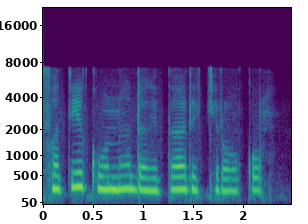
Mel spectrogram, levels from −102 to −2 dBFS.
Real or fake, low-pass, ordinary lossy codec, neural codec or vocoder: fake; 7.2 kHz; none; vocoder, 22.05 kHz, 80 mel bands, WaveNeXt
